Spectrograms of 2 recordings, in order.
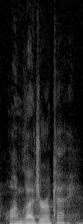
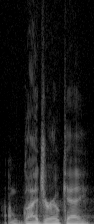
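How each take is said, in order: First: Curt, unimpressed retelling of the wife; deadpan, the letdown answer; flat wife reply. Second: Softly imagined tender reply; picture the sympathy he hoped for; expected caring wife. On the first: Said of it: "Brittany looked and she said". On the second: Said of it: "I expected her to say". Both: Retold or imitated.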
